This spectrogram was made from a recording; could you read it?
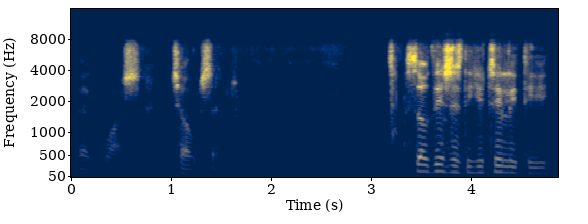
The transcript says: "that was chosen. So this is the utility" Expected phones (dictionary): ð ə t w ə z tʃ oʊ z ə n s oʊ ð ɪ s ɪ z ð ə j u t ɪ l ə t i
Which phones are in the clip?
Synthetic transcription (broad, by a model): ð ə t w ə z tʃ oʊ z ə n s oʊ ð ɪ s ɪ z ð ə j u t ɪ l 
